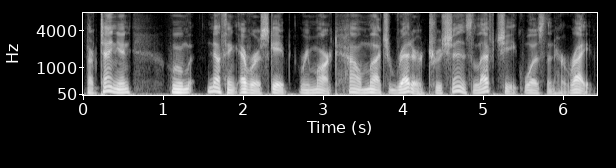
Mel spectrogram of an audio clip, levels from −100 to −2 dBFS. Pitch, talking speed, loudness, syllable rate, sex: 100 Hz, 150 wpm, -17 LUFS, 4.7 syllables/s, male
